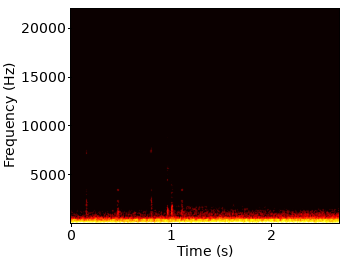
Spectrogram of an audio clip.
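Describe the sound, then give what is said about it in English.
Low, steady rumble of a car driving through downtown one-way streets, an engine and road drone that swells briefly near the middle, with no talk. “Okay, we're driving in the heart of the downtown center now, folks.”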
